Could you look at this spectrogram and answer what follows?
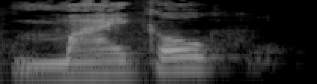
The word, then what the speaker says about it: Michal: But because today saying his wife, Michal, has different kind of meanings and connotations today, now we got to pronounce her name properly, Michal. Because if we say Michal, oh, we think it's something different today. David's wife, Michal.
